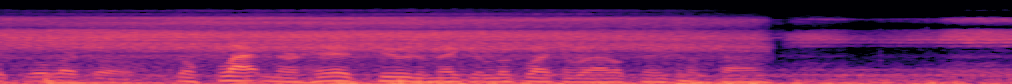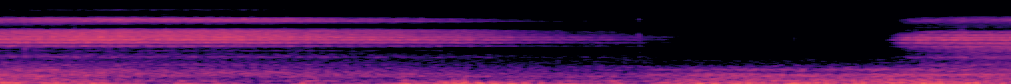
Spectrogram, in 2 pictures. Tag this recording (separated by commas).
snake hissing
